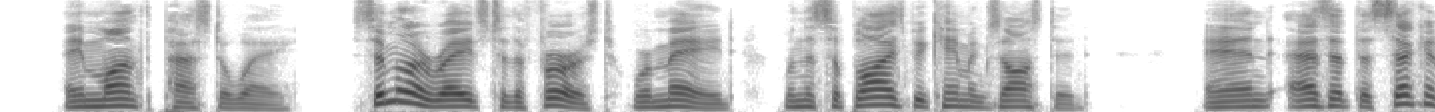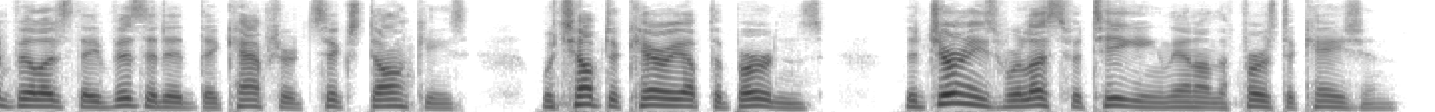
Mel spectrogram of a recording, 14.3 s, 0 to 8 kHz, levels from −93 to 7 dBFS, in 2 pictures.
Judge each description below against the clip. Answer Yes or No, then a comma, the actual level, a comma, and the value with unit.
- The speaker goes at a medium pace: Yes, average, 190 wpm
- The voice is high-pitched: No, medium, 155 Hz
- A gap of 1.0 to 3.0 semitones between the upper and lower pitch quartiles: No, average, 4.2 semitones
